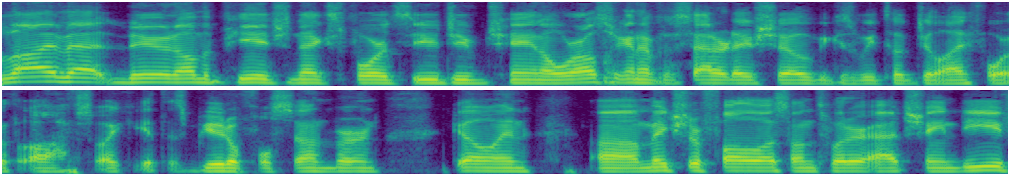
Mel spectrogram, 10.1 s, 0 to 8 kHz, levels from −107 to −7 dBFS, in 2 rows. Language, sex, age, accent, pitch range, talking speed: English, male, 20-39, American, 110-120 Hz, 255 wpm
